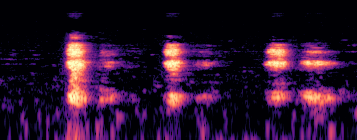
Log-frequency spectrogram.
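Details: Three short, soft sneezes in quick succession after long buildup, each a sharp burst with a faint trailing breath, from a person near the end of a cold.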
